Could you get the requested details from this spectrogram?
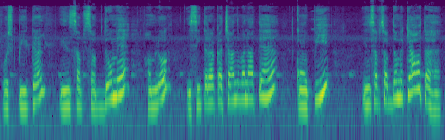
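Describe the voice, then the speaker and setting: A woman's voice: fairly high pitch, mellow. A woman teaching a grammar lesson to children. She asks them questions and answers herself, repeating each point. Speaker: school teacher. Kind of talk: slow classroom Hindi grammar lesson.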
